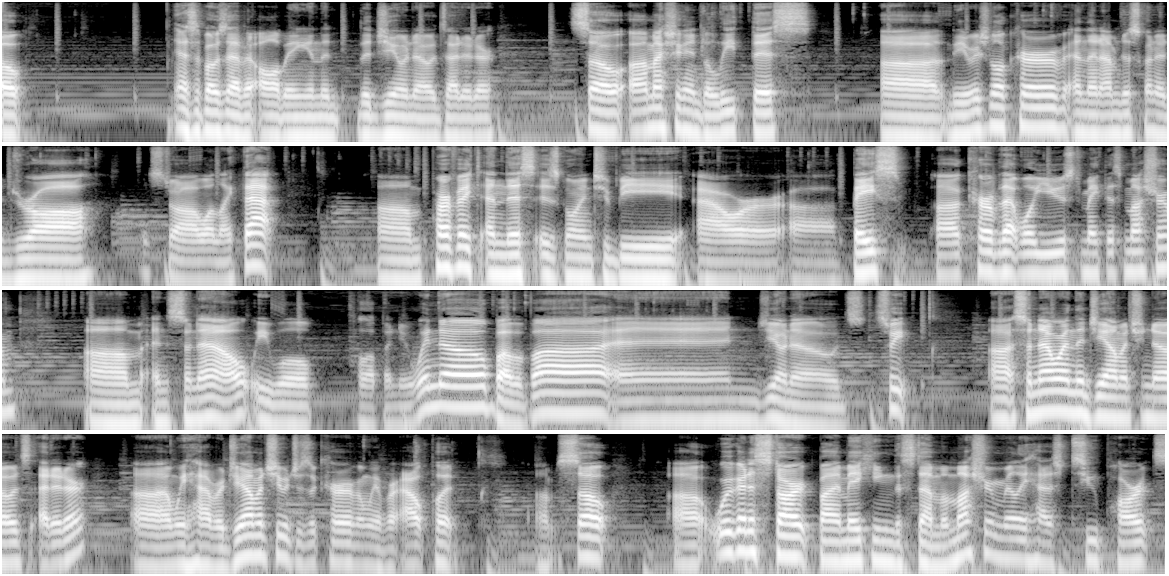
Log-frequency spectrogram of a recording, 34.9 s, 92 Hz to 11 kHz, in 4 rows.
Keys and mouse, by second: 7.8-9.4 right drag, 9.4-15.4 middle drag, 15.4 Tab, 23.0-34.9 drag, 29.2 n.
